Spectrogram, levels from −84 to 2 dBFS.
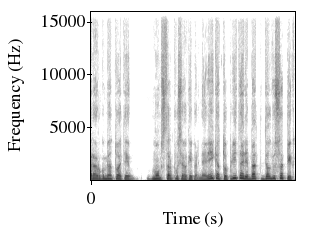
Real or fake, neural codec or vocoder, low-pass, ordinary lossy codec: real; none; 14.4 kHz; Opus, 16 kbps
